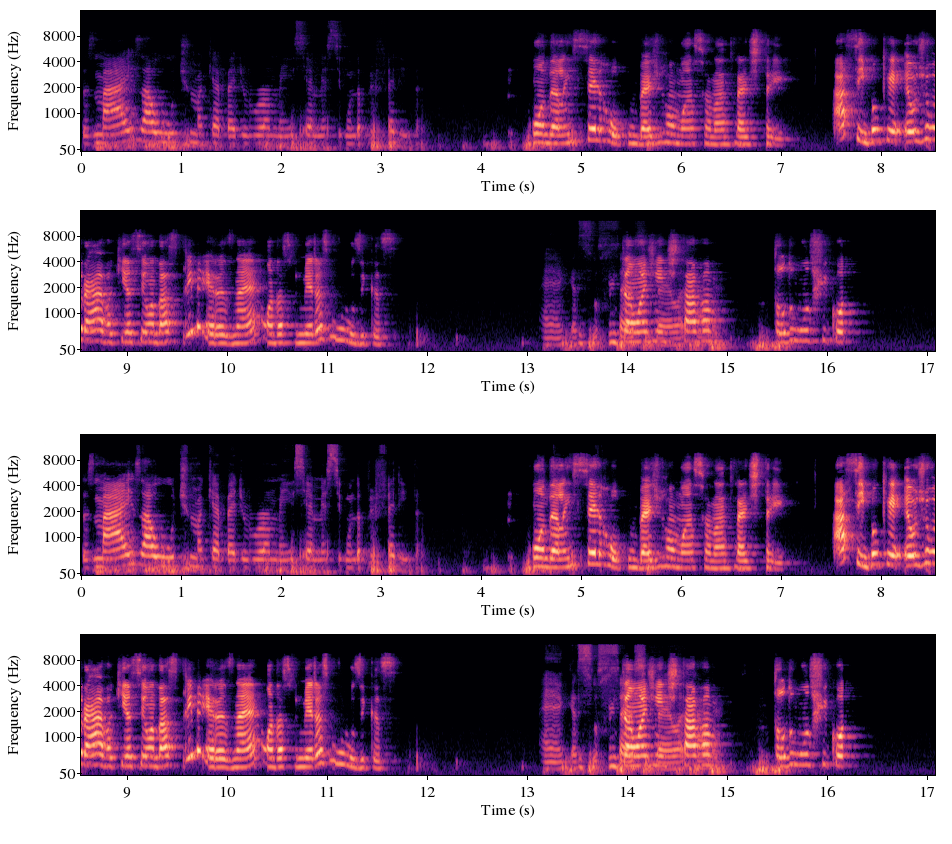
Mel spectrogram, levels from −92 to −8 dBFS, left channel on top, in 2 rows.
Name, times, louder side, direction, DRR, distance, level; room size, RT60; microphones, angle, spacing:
voice 1, 0.0-3.3 4.1-4.6 13.1-14.9 15.3-15.6, right 5 dB, 85° right, 0.6 m, -32 dB
voice 2, 4.5-7.0 7.5-11.6 13.8-14.9 15.5-16.2, right 4 dB, 25° right, 0.4 m, -23 dB
11.0 x 7.0 x 6.4 m
head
